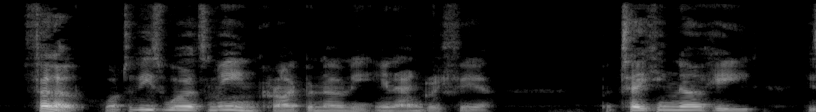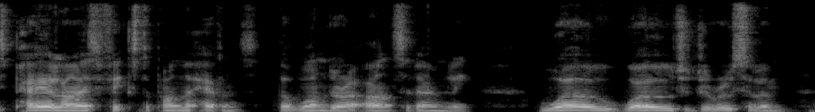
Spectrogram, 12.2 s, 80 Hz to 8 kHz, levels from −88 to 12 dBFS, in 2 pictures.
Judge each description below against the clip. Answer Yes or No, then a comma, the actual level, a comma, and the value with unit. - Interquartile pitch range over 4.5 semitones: No, average, 3.8 semitones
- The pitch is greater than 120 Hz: No, low, 105 Hz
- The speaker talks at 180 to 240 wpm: No, average, 145 wpm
